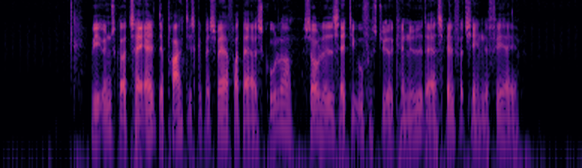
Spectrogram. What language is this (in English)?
Danish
